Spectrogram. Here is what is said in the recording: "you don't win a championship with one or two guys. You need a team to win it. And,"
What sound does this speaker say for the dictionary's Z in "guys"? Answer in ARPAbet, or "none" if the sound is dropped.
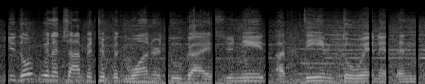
S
